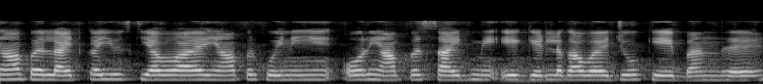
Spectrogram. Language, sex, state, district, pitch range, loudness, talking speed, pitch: Hindi, female, Uttar Pradesh, Budaun, 210-225 Hz, -18 LUFS, 205 wpm, 220 Hz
